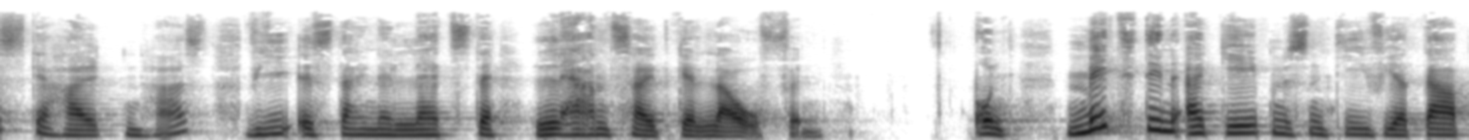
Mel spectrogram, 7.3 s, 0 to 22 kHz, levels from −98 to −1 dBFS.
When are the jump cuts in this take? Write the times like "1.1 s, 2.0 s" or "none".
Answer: 1.2 s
